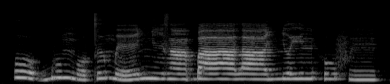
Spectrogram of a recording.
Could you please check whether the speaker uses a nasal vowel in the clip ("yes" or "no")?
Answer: yes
